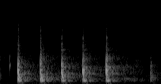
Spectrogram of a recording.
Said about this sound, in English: He stands at the door knocking, your heart's door knocking.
